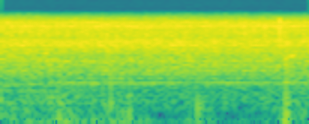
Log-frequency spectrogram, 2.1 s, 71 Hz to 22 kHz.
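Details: Four-cylinder engine idling evenly with injector plugged back in, cylinder balance test on oscilloscope back near 100%: steady low pulse, no stumbles or missed beats; smooth idle.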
